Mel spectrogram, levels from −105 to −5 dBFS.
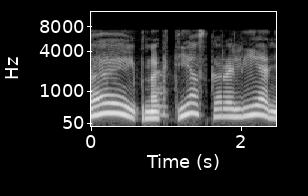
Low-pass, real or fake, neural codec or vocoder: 7.2 kHz; fake; codec, 16 kHz, 8 kbps, FreqCodec, larger model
